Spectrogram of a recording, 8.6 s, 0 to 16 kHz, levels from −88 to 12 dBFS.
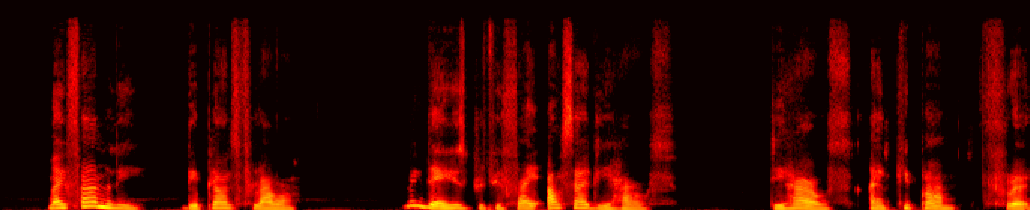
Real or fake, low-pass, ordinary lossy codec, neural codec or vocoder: fake; 14.4 kHz; none; codec, 44.1 kHz, 2.6 kbps, SNAC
